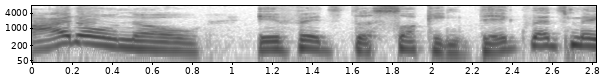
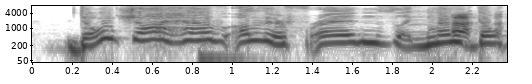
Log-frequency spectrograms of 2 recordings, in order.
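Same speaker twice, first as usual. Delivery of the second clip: very high, incredulous, mocking squeal. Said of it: "And I'm like".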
